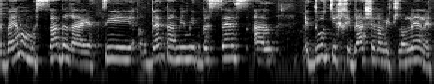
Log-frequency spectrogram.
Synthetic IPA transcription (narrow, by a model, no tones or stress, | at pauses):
ebaemhamasadaʁeajatiaʁbepaːmimːit̪̚base̞sal | edutjɛχidaʃe̞lamit̪lo̞ne̞net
